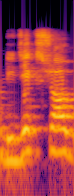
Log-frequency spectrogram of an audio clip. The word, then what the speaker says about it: Dijkstra: এবং এইখানে আমার একটা অ্যালগোরিদম ইউজ হয়, সেই অ্যালগোরিদমটার নাম হচ্ছে কি ডায়ক্সট্রা অ্যালগোরিদম। ঠিক আছে, তো আমরা অনেকেই এটার উচ্চারণ ডিজেক্সট্রাও বলে থাকি, নো প্রবলেম, যাই উচ্চারণ আমরা করি।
